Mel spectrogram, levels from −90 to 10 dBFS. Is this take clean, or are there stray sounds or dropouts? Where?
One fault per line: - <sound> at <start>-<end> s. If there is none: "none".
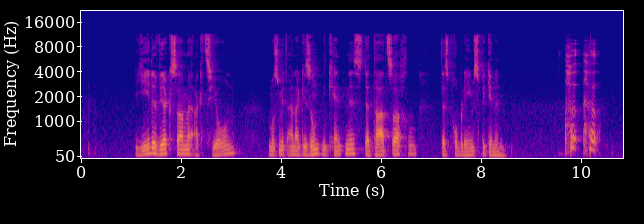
- cough at 9.5-10.4 s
